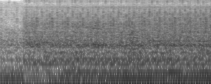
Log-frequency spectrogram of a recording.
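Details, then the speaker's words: Car engine warming up on a small battery, possibly from a Bobcat-type small tractor: steady, even low idle hum with no knocks, misses or rattles; normal idle. "Anyway, I'll let that one get some fluids moving and some juices flowing. She's sounding good."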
